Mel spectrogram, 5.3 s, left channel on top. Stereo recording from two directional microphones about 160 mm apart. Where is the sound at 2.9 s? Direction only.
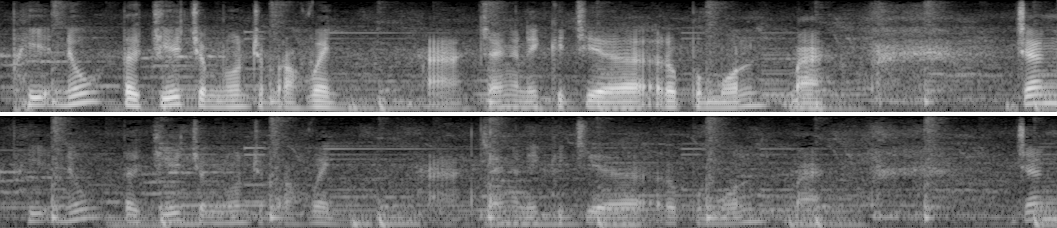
35° left (ahead or behind).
